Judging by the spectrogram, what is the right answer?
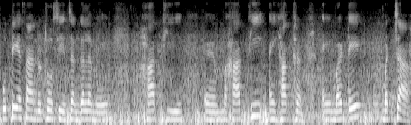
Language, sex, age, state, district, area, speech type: Sindhi, female, 45-60, Uttar Pradesh, Lucknow, rural, spontaneous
